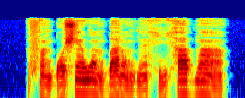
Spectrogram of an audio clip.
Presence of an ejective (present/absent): absent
